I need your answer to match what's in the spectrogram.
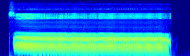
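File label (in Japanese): "き", Japanese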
